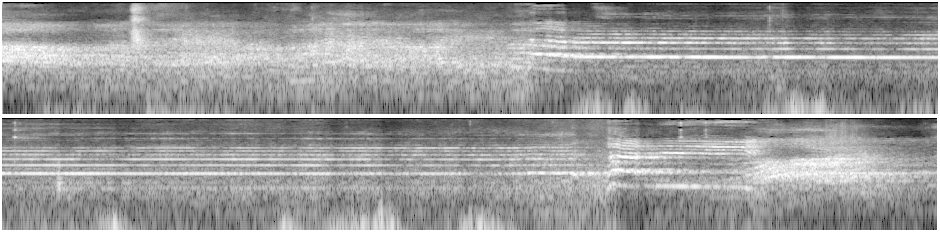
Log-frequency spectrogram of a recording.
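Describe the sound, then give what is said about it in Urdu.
An audience chants salawat, blessings on Muhammad and the family of Muhammad, together in one loud, sustained unison tone lasting about ten seconds, framed by bursts of crowd noise and cheering before and after. “دوبارہ ایک گروپ بھیجیے محمد عالم محمد پر.”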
